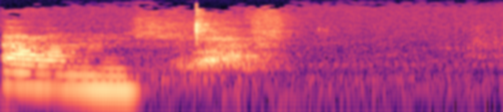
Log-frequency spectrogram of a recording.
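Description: A woman slurps a hot drink from a mug.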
